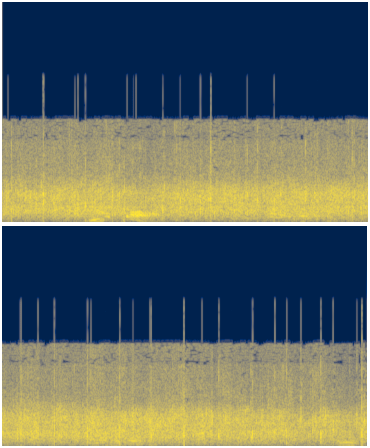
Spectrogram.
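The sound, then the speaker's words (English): A church audience clapping their hands during a sermon: loud, continuous, dense applause that keeps an even level for several seconds, with sharp individual claps standing out from the wash. “Clap your hands again for this word.”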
